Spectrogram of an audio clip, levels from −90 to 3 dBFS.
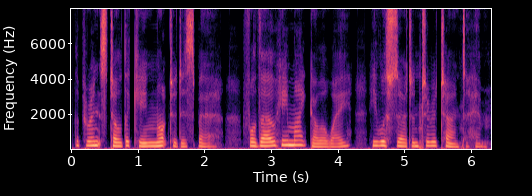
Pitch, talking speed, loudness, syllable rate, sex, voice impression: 200 Hz, 200 wpm, -18 LUFS, 4.6 syllables/s, female, very feminine, very adult-like, very thin, very relaxed, very weak, dark, soft, slightly muffled, very fluent, raspy, cute, very intellectual, refreshing, very sincere, very calm, very friendly, very reassuring, very unique, elegant, wild, very sweet, slightly lively, very kind, slightly sharp, modest, slightly light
